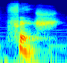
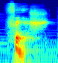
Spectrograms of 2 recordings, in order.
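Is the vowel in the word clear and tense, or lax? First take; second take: lax; lax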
